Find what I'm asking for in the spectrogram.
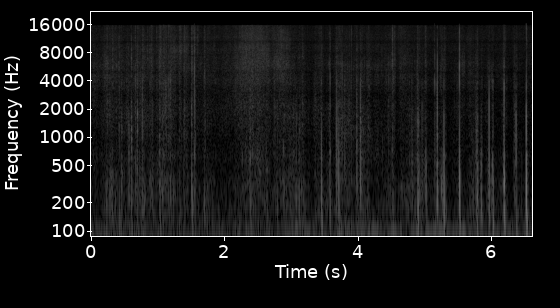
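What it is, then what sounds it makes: Yarn-embroidered canvas pillow. Fingertips and short nails scratch along the stitched lines of raised blue and yellow yarn embroidery on a soft stuffed pillow with a canvas cover. Quiet, irregular rustling scratches give way to sharper, drier ticks that grow more frequent toward the end, over a low steady hum.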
